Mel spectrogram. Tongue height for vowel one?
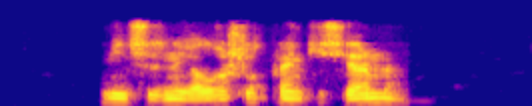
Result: high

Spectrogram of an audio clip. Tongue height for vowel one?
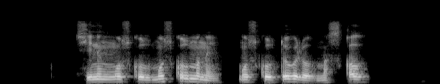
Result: high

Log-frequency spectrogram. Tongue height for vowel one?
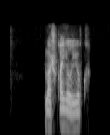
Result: low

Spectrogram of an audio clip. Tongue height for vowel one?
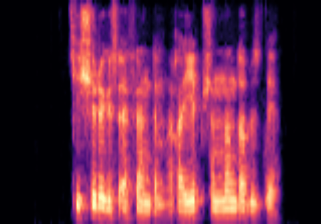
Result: high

